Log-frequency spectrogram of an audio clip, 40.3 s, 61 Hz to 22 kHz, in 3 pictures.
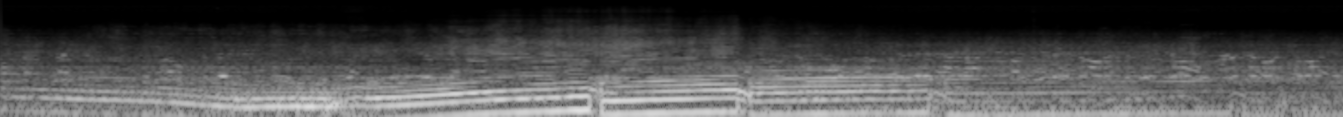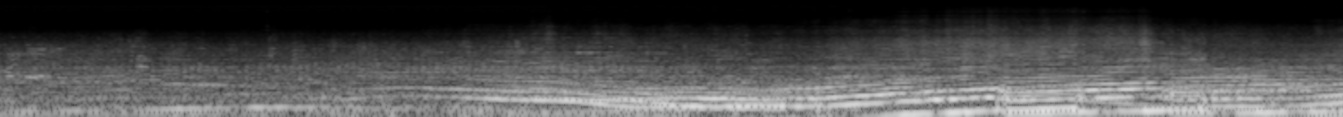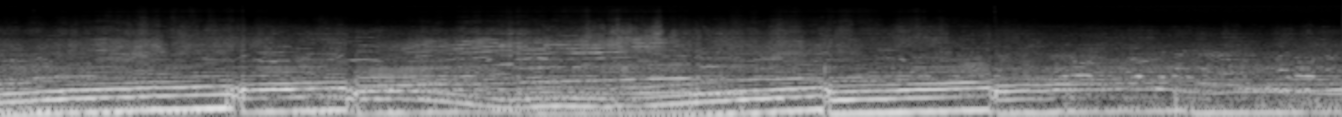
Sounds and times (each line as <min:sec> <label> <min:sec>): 0:00.0 commentary 0:19.7
0:21.6 commentary 0:40.2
